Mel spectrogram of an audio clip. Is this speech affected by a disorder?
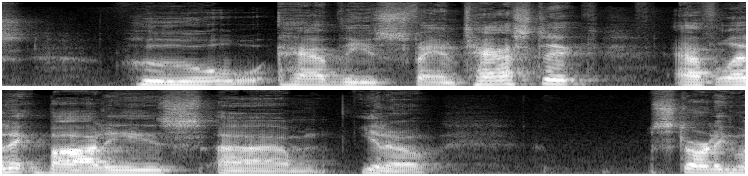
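No.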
